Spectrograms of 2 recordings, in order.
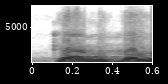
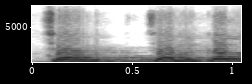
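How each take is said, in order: First: Said in the usual way. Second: केमिकल said as "che-mical"; wrong pronunciation. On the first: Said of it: "एच silent होता है". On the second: Shown as a demonstration. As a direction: start केमिकल on ch, not k. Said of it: "नहीं होता है".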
